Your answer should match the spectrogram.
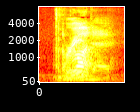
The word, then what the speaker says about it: Abrade: Abrade. Am I saying that correctly? I think I am. – Abrade. – Abrade!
